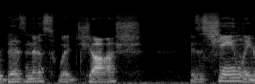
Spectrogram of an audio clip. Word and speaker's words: Schoenly: and leverage your business with josh is it shane lee right it is you know what it's always people mispronounce it right shanley and it's shanely oh shonlee is a nice mispronunciation all right so shane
